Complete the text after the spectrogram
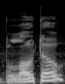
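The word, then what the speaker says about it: Błoto: Before that, we heard a song called Kozak, K-O-Z-A-K, from a band. I believe the name of the band is pronounced Bloto. It's B-L with a little diagonal line through it, O-T-O, if that helps at all.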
